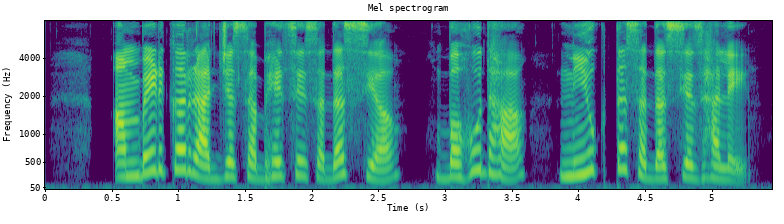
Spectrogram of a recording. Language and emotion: Marathi, neutral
